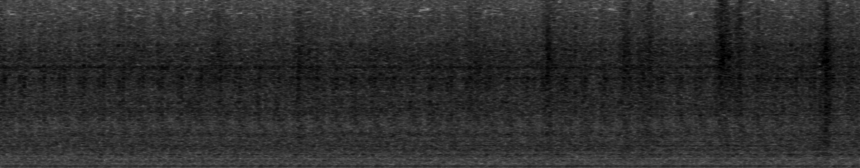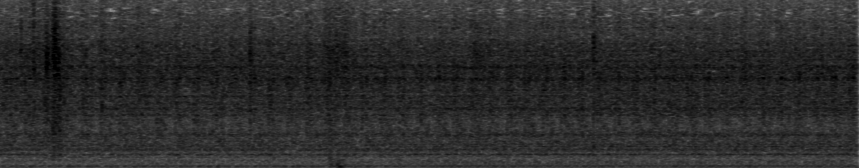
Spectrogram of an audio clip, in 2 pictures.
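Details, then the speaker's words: Volkswagen that won't start after an accident and body repair; spark confirmed, ignition wiring or spark plugs suspected: steady cranking whirr with no firing pulses, never catches. Cause unconfirmed, compression test next. "I'm going to be doing a compression test on here to find out if the engine is compressing like it should while it isn't starting so this is what the car sounds like now"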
